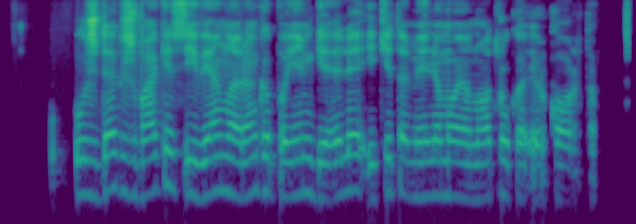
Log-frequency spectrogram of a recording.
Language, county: Lithuanian, Klaipėda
